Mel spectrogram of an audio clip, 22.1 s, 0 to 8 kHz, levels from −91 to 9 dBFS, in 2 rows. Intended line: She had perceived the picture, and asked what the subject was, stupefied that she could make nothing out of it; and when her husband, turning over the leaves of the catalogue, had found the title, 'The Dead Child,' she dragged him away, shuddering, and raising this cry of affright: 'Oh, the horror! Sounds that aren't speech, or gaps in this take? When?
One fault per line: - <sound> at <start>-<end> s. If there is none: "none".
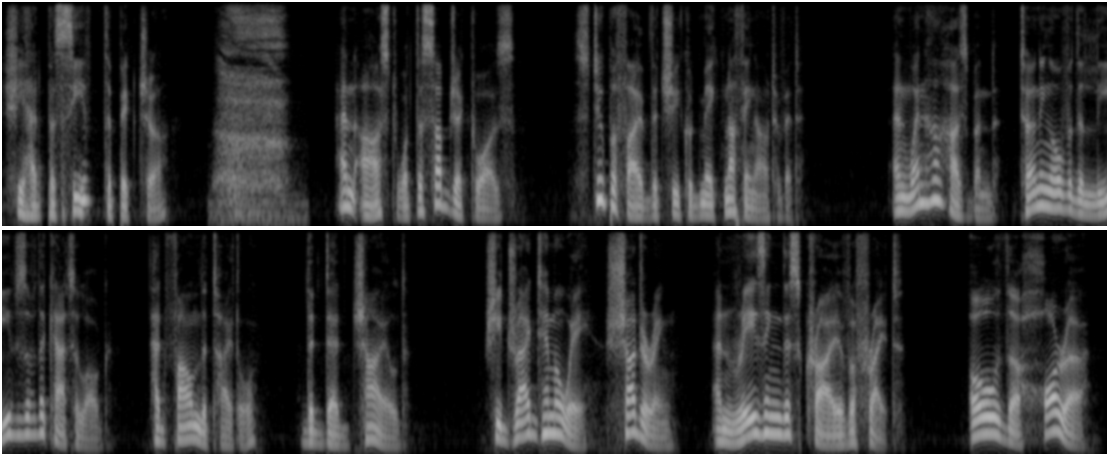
- breath at 2.1-3.1 s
